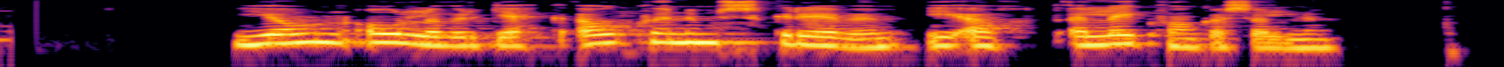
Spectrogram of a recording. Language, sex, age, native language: Icelandic, female, 30-39, Icelandic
